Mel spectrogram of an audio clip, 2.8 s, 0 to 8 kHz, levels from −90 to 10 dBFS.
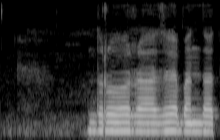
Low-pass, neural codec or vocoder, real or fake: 7.2 kHz; none; real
